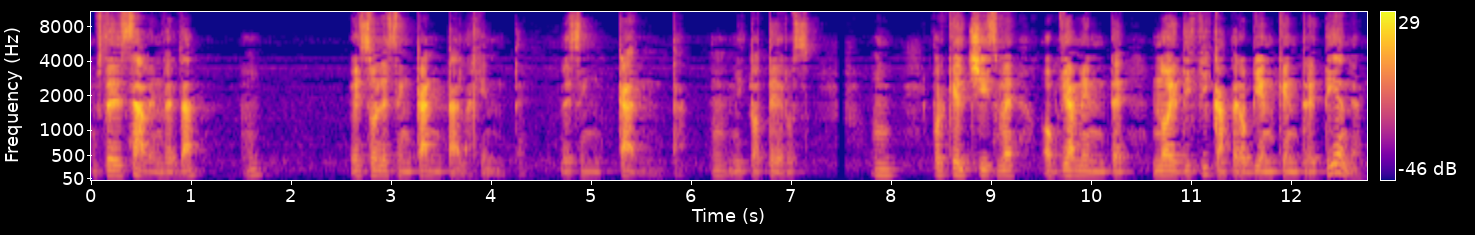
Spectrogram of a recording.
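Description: A man's voice: deep voice, takes it slowly, sharp tone, slight background noise. A priest telling jokes on a livestream, teasing and quizzing his viewers. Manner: teasing, chatty, asks viewers many questions. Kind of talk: joke-telling livestream chat.

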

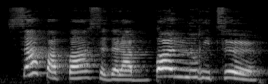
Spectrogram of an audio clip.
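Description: A woman voicing a bold, mischievous little girl in a storybook, with excited exclamations. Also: sits high, measured pace.

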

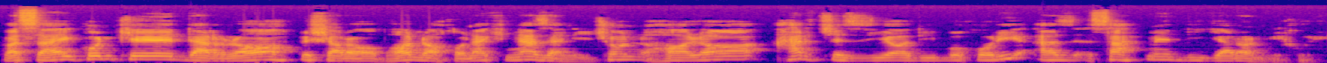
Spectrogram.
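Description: A man voicing a thrifty, stern old peasant woman in her seventies, speaking in a measured, firm tone. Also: expressive, slightly rough. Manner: measured, firm, low-voiced.

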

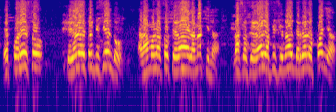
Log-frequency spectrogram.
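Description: A man's voice: very high-pitched, brisk, a bit bright, low-quality recording. A man with a Honduran accent ranting as a football fan vlogger, fired-up and crude, repeating himself. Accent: Honduran Spanish. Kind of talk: angry fan rant to camera.

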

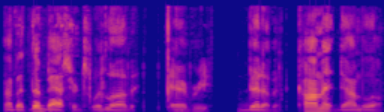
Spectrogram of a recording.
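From a small, dim room, a man in his thirties with a lowish voice reads weather and news headlines on his rambling solo show. He goes haltingly, spelling things out and repeating phrases, with occasional loud outbursts. There's no echo, and the dull, lo-fi audio comes from a webcam or laptop mic at arm's length.

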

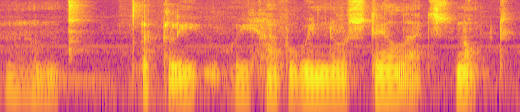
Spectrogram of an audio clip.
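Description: A middle-aged English man giving a relaxed modelling tutorial at his workbench, thinking aloud with many pauses and ums. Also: lowish voice, creaky, noisy background. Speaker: model railway builder. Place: workbench at home.

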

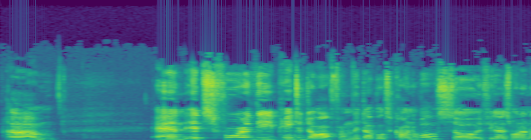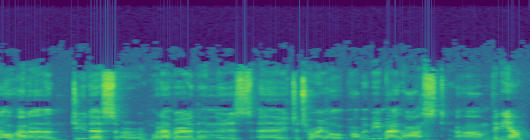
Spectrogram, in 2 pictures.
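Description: Her voice is medium in pitch, fairly even, moderately paced and a bit bright, though it's growing tired and faint. The young woman, a Canadian vlogger covering beauty and tea, talks into an arm's-length webcam from a small room, wandering off with fillers and side comments.

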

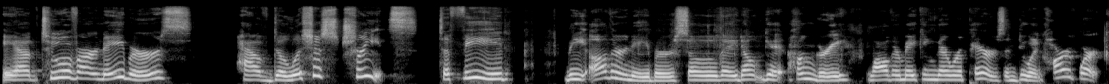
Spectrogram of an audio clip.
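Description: Fairly high in pitch, a little mellow, expressive and unhurried, her voice comes through with no room sound. She's a young woman who hosts children's read-alouds, sharing a picture book from a small room at home with sing-song phrasing and chatter.

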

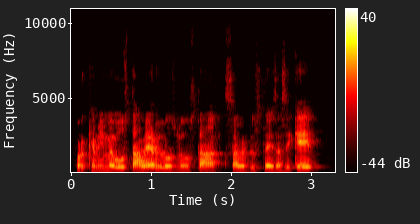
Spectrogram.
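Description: Talking briskly into a phone camera at arm's length, a young man in his early twenties vlogs casually from a small room at home while congested with a cold. His mid-range voice barely moves in pitch and has a fairly bright tone, and he rambles chattily to viewers over dull lo-fi audio.

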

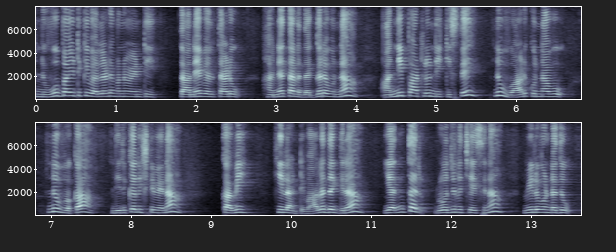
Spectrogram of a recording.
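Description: Brief: woman narrator voicing a feisty young wife, fairly high voice. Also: normal speed, long pauses, lightly acted. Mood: defiant. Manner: defiant. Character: spirited young wife defending her husband.

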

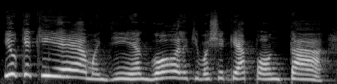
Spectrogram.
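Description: A woman's voice: high-pitched, lively intonation, normal speed. A woman doing an exasperated sister doll. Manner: scolding, exasperated. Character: bossy older sister doll girl, exasperated.

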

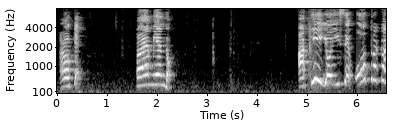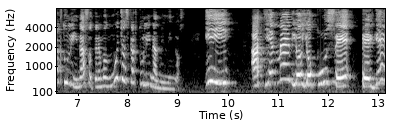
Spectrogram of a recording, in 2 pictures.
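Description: A woman teacher giving a remote lesson to young children, slow, sweet and encouraging, asking "ok?" often and mixing in English words. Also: sits high, animated, fairly bright tone. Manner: mixes in English words like "so" and "all right".

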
